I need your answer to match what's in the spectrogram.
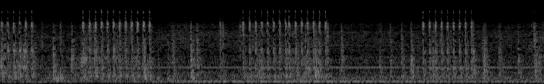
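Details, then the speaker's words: Infiniti Q45 ABS block motor makes fast, irregular machine-gun clicking, about three per second, crisp and high over a faint hum; suspected fault in the VDC circuit, cause unknown, and the ABS fuse gets pulled. "I had this weird ticking sound in the ABS block here, the motor, and it would make this crazy clicking sound like a machine gun."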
